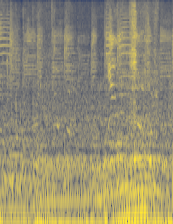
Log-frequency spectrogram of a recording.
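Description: Off-road vehicle crawling along the rocky Rubicon Trail, a low steady engine rumble that swells toward the end, close by, with people talking over it.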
